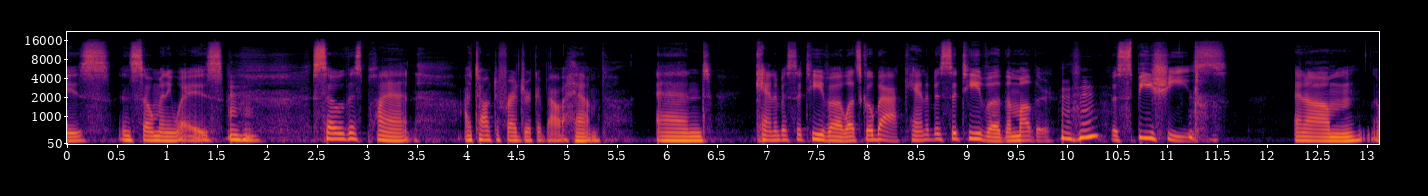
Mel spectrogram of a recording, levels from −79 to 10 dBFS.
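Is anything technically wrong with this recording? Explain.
Yes. Gain pumping runs through the whole clip. The level swings by around 5 dB, dropping on each loud moment. Likely cause: gain set far too high, with a fast limiter or compressor pulling it down. Loud and soft parts sound squashed together.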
